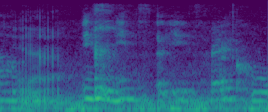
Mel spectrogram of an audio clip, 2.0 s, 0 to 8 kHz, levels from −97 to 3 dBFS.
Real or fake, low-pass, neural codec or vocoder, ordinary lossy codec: fake; 7.2 kHz; codec, 16 kHz, 4 kbps, FreqCodec, larger model; none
